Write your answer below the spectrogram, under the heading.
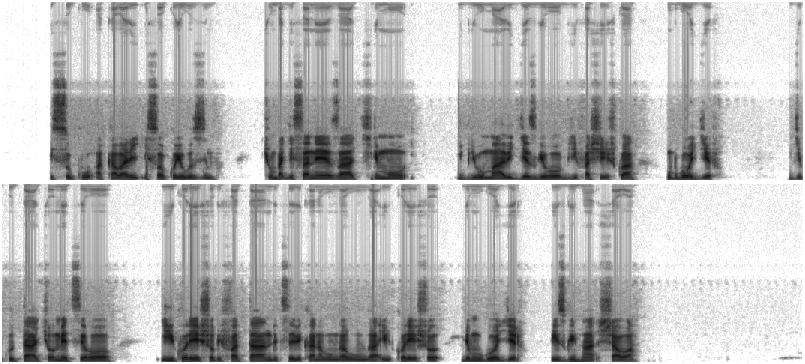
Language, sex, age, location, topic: Kinyarwanda, male, 18-24, Huye, health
